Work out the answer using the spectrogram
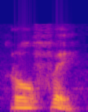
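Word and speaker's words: רופא: Recordemos algo acá, hermanos, que la pronunciación de esta letra, la resh, no es como decir ferrocarril, con una entonación de sierra en nuestros dientes para pronunciar la R. Esto es más sutil. Rosh, como decir rosa. Uno no dice rosa, sino rosa, rosa. Entonces, así tiene que ser nuestra pronunciación con esta letra.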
